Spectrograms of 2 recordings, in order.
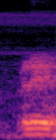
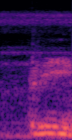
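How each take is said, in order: First: "প্রে" with an e vowel; "প্রে" with open e; correct syllable. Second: "প্রি" with an i vowel; "প্রি" with close i; mistaken syllable. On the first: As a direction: say "প্রে" as preh. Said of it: "প্রে হবে". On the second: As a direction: say "প্রি" as pree. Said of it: "প্রি না". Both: Shown as a demonstration.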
